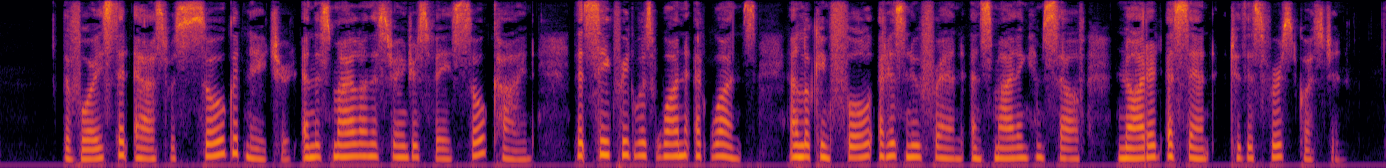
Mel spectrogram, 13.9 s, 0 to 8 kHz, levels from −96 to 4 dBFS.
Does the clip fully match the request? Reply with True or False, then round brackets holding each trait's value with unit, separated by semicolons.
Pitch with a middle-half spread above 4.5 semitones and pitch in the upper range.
False (3.4 semitones; 200 Hz)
